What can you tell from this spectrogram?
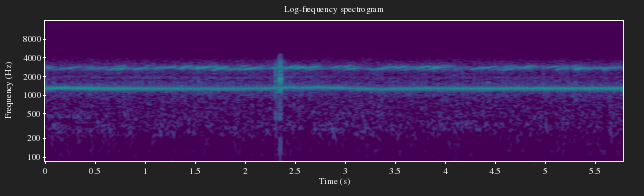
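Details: Frogs heard at one spot, a continuous rapid mid-pitched pulsed trill layered over a steady higher wavering chorus, with one sharp click partway through.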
